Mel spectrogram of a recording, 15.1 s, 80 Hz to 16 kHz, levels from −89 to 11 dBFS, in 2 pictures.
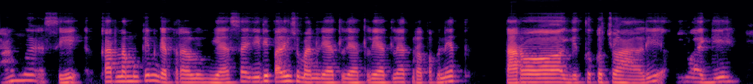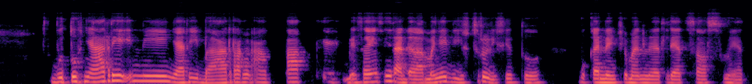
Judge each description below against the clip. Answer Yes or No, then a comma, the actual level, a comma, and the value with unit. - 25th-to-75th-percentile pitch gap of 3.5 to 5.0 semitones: No, average, 2.8 semitones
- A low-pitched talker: No, medium, 165 Hz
